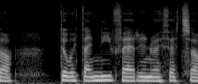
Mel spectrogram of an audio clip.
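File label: "nifer" Welsh, spoken word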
